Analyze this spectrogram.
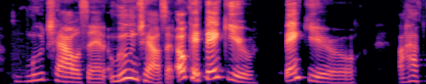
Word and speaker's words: Munchausen: And it's Munchausen. Okay, thank you. I'll have to remember how to pronounce that from now on.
